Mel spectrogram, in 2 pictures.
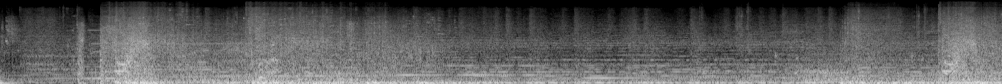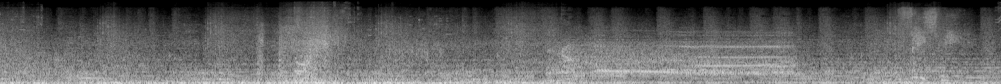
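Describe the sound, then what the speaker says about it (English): In the Metal Gear Solid Peace Walker game, cluster bombs go off as several heavy booms spread across the stretch. The booms come with clanking mechanical noise and a constant low rumble. "Cluster bombs!"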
